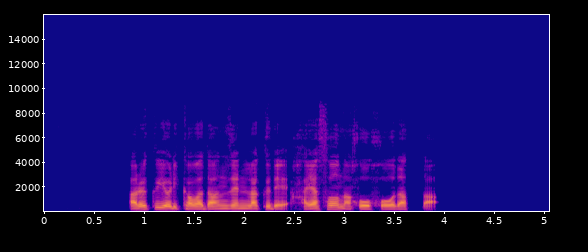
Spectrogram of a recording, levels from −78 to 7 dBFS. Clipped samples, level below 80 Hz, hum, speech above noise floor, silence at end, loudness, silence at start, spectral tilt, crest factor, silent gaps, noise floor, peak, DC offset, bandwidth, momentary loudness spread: under 0.1%; -76 dBFS; none; 67 dB; 1.15 s; -21 LUFS; 0.85 s; -6 dB/octave; 18 dB; 3.66-3.78 s; -87 dBFS; -4 dBFS; under 0.1%; 8.6 kHz; 8 LU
